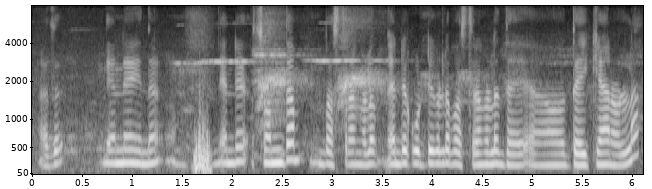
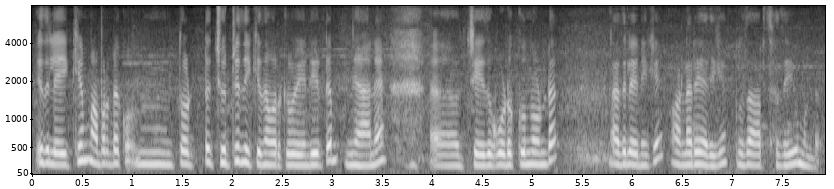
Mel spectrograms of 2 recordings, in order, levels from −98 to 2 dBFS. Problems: none marked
